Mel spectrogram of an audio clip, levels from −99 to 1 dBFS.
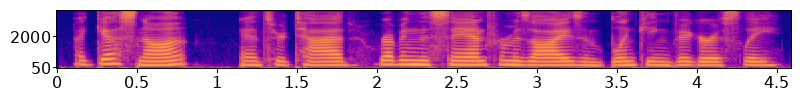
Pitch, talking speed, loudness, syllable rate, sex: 195 Hz, 185 wpm, -20 LUFS, 5.3 syllables/s, female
